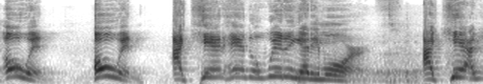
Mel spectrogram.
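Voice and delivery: high-pitched mock protest; mock overwhelmed. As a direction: plead as if the success is too much. Acting overwhelmed by endless winning.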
